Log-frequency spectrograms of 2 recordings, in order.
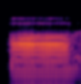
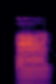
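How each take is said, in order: First: "all" as one long held vowel; drawn-out, loud long vowel in "all". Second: "all" with a short vowel as in German Gott; "all" as a brief, open German o. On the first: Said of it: "it's a long vowel". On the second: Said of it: "like in German Gott". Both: Shown as a demonstration.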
